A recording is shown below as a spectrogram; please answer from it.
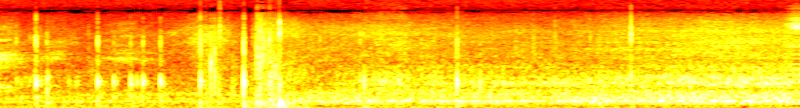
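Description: A few light clicks and a knock as the freezer door is opened, then the steady hum of the running freezer with a low tone.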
